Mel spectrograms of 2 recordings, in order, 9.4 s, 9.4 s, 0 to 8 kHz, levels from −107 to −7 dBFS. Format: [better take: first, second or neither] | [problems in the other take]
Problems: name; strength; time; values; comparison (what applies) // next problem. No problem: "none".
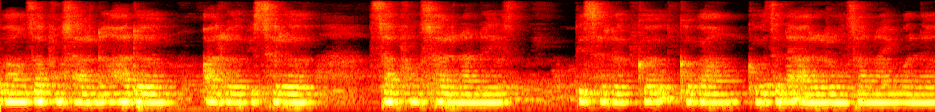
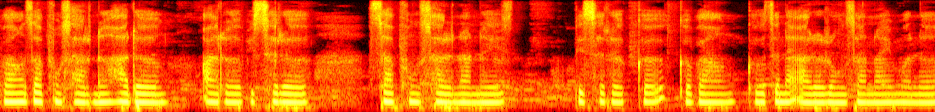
second | room echo; dies away in 0.8 s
